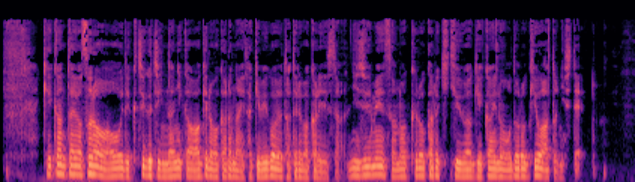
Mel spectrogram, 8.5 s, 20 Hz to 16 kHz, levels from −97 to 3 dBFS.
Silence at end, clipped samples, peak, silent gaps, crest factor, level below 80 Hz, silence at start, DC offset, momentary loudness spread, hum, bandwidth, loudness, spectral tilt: 0.4 s; under 0.1%; -6 dBFS; none; 18 dB; -48 dBFS; 0.05 s; under 0.1%; 11 LU; none; 11.5 kHz; -24 LUFS; -6 dB/octave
